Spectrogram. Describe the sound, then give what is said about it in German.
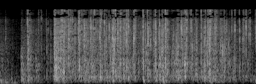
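A bag of chili chips crinkles and rustles in a dense, continuous crackle of sharp little pops, starting softer and turning louder after a half second, with no voices. “Man hat uns eine Tüte Chips geschickt.”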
